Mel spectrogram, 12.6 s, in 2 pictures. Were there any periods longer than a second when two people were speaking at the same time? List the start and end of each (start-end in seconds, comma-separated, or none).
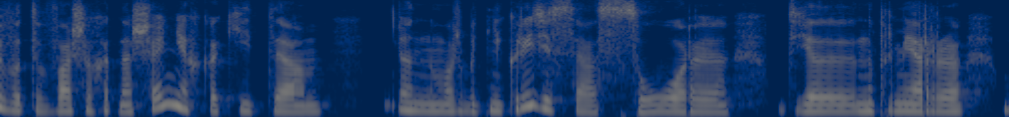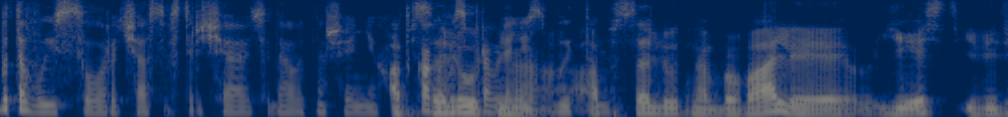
8.7-10.1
